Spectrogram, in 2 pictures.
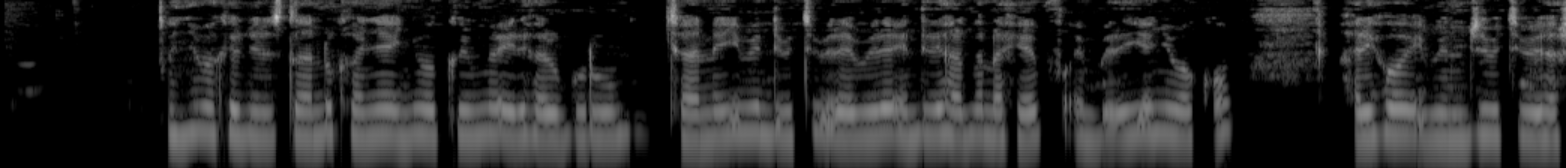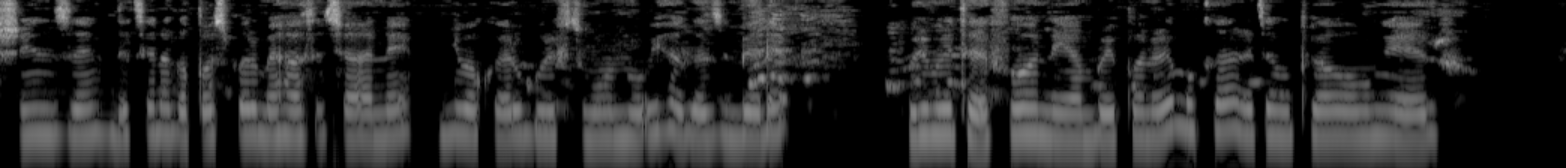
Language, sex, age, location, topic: Kinyarwanda, female, 18-24, Kigali, education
